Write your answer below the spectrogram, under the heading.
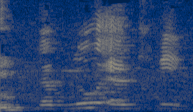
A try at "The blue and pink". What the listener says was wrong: অ্যান্ড না, অ্যান্ডের ডি বাদ যাবে, the blue অ্যান্ড pink. Pink, pink, pink, pink, pink, the blue and pink.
